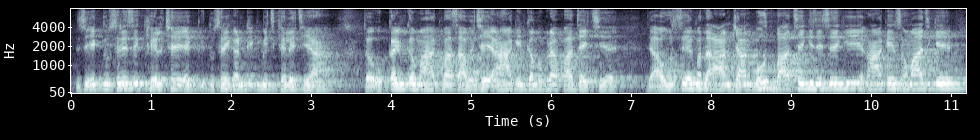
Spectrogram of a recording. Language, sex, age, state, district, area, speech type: Maithili, male, 18-30, Bihar, Samastipur, urban, spontaneous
